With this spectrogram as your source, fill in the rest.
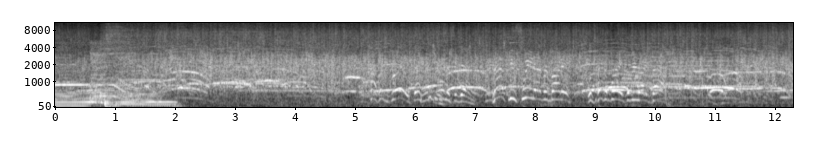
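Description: A large audience claps and cheers loudly.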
